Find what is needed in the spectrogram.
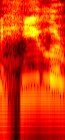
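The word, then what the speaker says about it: Gila: And and Hila River is spelled with a G. Correct. Yep. G like the Hila Monsters. GI. So, so it's really the Gilla River for for those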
